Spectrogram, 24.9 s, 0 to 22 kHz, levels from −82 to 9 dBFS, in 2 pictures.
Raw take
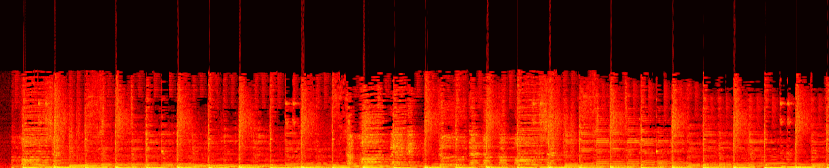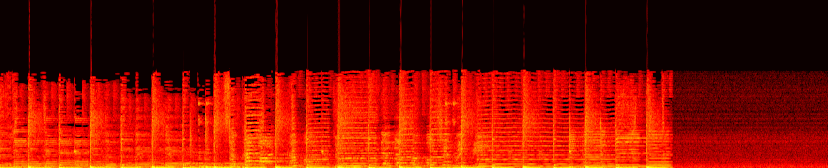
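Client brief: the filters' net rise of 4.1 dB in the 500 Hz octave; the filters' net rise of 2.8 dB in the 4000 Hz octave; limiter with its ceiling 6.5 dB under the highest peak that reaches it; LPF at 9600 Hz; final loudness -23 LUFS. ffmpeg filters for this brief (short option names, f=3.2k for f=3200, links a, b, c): -af "lowpass=9.6k,equalizer=f=500:t=o:g=5,equalizer=f=4k:t=o:g=3.5,volume=-2.5dB,alimiter=limit=-12dB:level=0:latency=1"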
